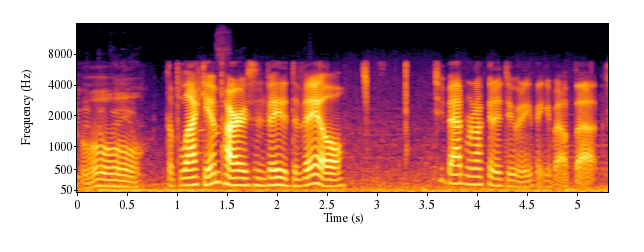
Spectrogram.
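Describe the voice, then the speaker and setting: A chatty woman streamer talks her way through a game, rambling and laughing as she goes. Her voice sits a little low but sounds bright and forward, and the stream audio comes through dull and lo-fi. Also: animated, moderate pace. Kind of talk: casual gaming stream chat.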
